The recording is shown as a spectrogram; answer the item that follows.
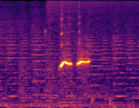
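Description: Two short, loud whistled notes, each rising then leveling off, about a quarter-second apart near the middle, over steady background music.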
